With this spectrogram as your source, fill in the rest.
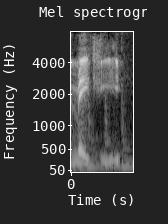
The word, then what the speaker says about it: Métis: Yeah, the Métis. That's how you Oh, pronounce the it, by the way. Métis.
